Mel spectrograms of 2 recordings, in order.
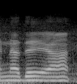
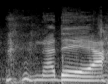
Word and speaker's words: Nadeah: mentre la musique si sta per crollare, che sono stanchissima stasera, vi voglio parlare di Nadea, che non è Nadea in romano, ma in realtà è Nadea. – Nadea è una cantante australiana e si scrive N-A-D-E-A-H, come tipo Deborah con l'H, insomma.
